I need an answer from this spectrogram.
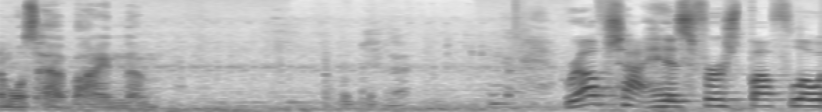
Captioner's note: outdoorsmen grunting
